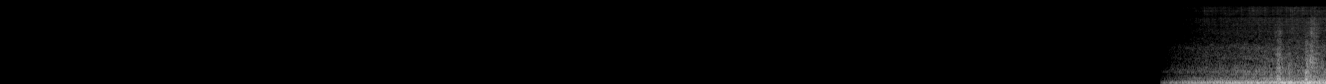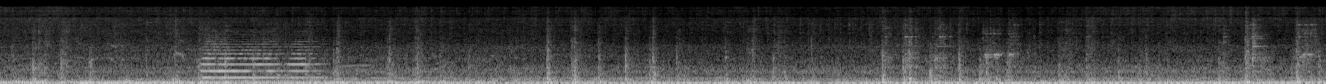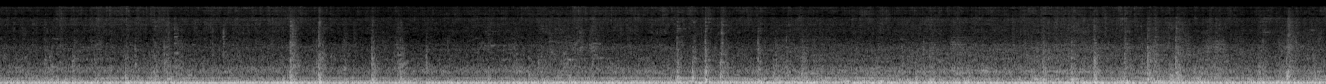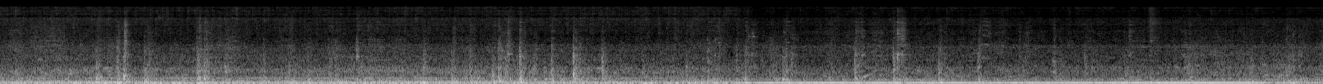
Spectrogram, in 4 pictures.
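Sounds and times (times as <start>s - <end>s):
train wheels rumbling on track: 11.6s - 53.0s
locomotive horn toot: 15.0s - 17.6s.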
